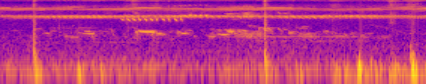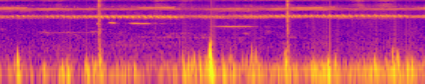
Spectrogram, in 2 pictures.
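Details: Crickets chirping in the bush during farm work: a steady, high, pulsing trill runs throughout, with a few short bird notes and dull low thumps and rumbles from nearby work.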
